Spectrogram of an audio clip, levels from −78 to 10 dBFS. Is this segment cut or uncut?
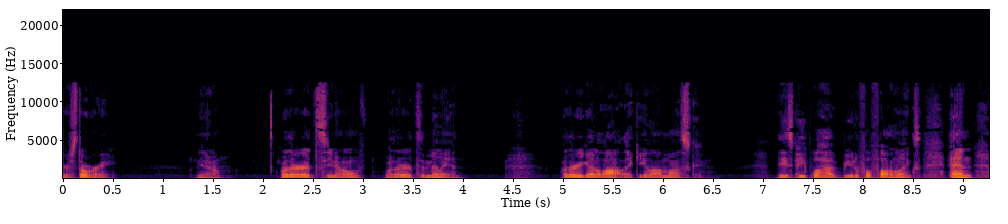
cut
